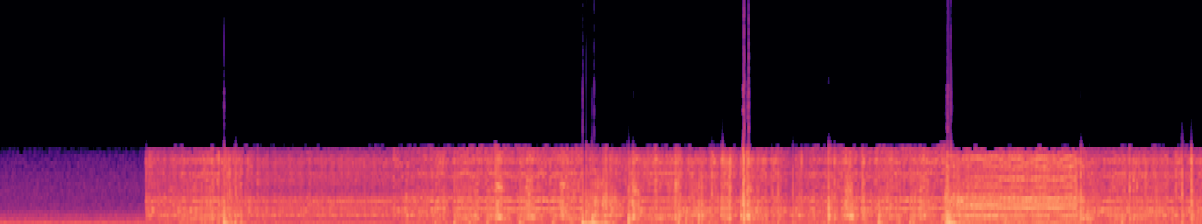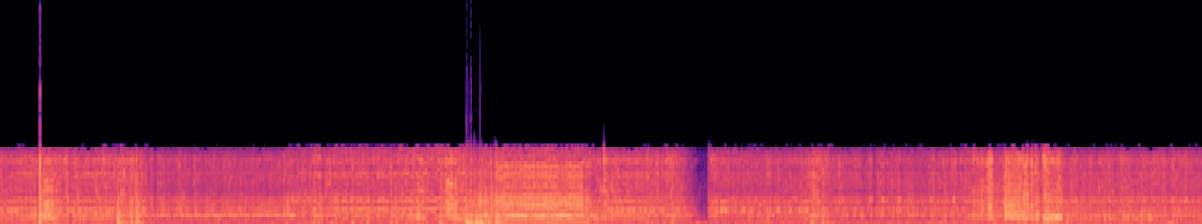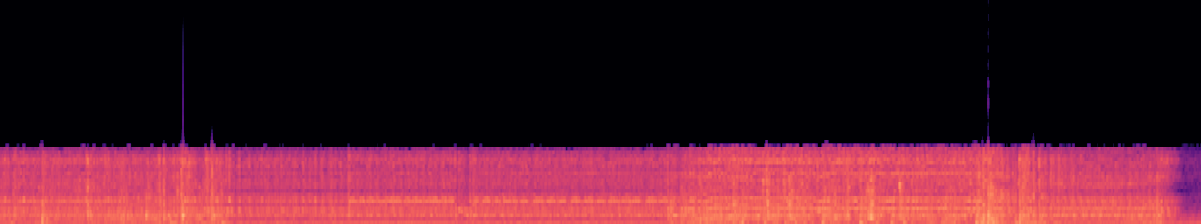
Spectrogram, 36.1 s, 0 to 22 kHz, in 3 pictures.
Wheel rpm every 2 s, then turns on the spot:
60, 210, 240, 220, 210, 210, 230, 220, 220, 170, 240, 250, 240, 220, 200, 230, 250, 190.
none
